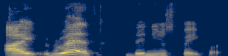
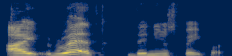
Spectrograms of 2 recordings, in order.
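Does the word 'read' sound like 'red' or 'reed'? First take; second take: red; red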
